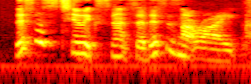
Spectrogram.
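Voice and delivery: ordinary delivery

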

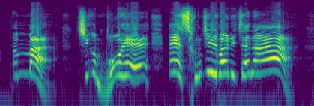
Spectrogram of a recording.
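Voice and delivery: high, slow, rising, irritated angry yell. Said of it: "소리치고 막 있는 대로 짜증을 내고".

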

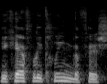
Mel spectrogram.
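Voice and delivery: ordinary delivery

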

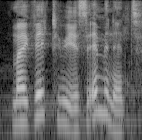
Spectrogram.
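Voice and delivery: put-on small high voice. Playing a card game, voicing the beaten villain: little Blood Prince voice. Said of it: "He talks like a little".

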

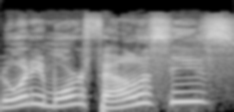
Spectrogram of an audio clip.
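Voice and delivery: breathless, eager, high-pitched. A girl puts a question to the narrator, asking breathlessly. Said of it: "She asked breathlessly".

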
